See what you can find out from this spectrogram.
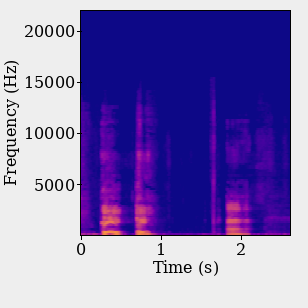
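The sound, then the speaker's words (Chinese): A man clears his throat in three short, rasping, voiced bursts, with a small click between the second and third. “他清了一下喉咙，接着说道，”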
